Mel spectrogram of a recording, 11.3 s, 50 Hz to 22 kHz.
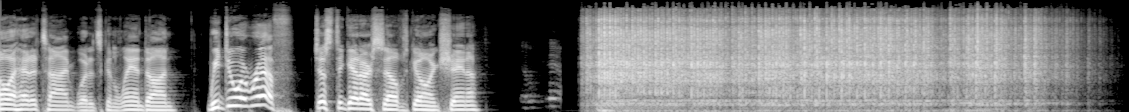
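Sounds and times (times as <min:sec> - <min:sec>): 
speech: 0:00.0 - 0:04.9
sixteen-segment prize wheel spinning with ratcheting clatter: 0:05.8 - 0:11.2.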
